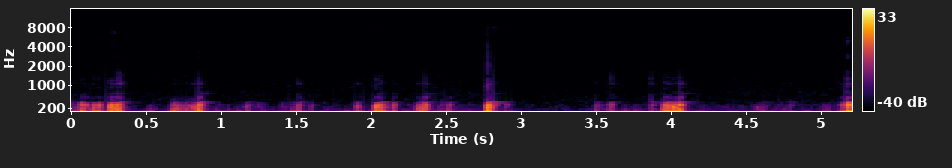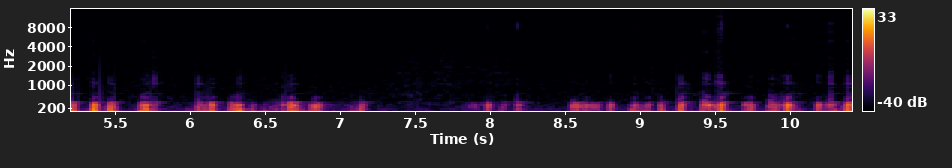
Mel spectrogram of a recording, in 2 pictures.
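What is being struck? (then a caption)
Chrome-plated metal badge on a microphone body. A steel pick hooks and scratches inside the letters and oval rim of a chrome 'Blue' logo badge on a metal microphone body. The sound is a dense series of short, dull, low scraping ticks and rubs that come in bursts with brief quieter gaps. Faint bright clicks sit on top.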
